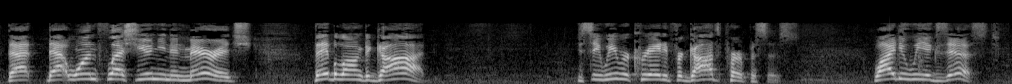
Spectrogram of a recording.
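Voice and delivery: rising sermon fervor; fervent preaching. Acted. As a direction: press the point home to the congregation.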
